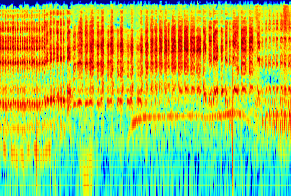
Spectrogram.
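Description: Kookaburra giving its laughing call: loud, harsh, rapidly repeated chuckling notes that run on without pause, with a steady whistle-like tone underneath for a few seconds.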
